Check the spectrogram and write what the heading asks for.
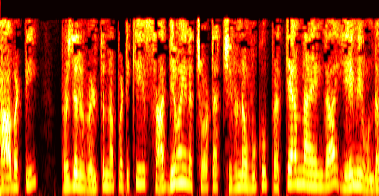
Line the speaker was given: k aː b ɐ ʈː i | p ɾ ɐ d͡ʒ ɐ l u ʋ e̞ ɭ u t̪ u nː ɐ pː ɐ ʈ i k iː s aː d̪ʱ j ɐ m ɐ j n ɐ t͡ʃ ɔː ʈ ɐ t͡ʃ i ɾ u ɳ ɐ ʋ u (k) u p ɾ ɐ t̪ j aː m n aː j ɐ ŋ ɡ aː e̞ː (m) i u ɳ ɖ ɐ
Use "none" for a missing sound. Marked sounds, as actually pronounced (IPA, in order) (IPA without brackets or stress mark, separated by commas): k, m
